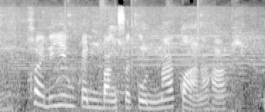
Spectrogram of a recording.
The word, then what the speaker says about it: บังสุกุล: ขอบคุณ มาก นะ คะ ต้อง เรียก ว่า บังสุกุล หลวง เรียก พิมพ์ มา ตั้ง นาน เนี่ย บังสุกุล ค่ะ บาง สกุล นะ คะ เยี่ยม มาก ค่ะ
